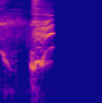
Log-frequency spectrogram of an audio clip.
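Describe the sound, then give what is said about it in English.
A single sneeze: a short breathy intake that bursts into one sharp, bright expulsion, then cuts to silence. “Sorry, that sneeze just came out of nowhere”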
